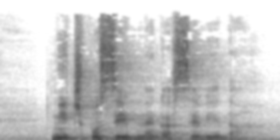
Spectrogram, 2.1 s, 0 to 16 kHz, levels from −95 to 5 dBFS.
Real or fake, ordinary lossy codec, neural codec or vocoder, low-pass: real; MP3, 64 kbps; none; 14.4 kHz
